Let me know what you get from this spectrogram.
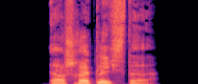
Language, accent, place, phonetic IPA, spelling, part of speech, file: German, Germany, Berlin, [ɛɐ̯ˈʃʁœklɪçstə], erschröcklichste, adjective, De-erschröcklichste.ogg
- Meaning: inflection of erschröcklich: 1. strong/mixed nominative/accusative feminine singular superlative degree 2. strong nominative/accusative plural superlative degree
